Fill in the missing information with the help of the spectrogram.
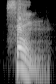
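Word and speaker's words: cem: Here's letter M. Sounds like a white N. Sing.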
